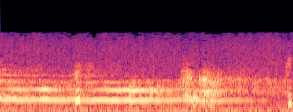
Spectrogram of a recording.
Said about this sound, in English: But, uncle, a cat. A cat. The soul of Thur. Osiris has sent the soul of Thur and turned it into a cat.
